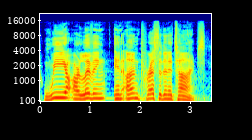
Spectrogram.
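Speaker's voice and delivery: ordinary delivery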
